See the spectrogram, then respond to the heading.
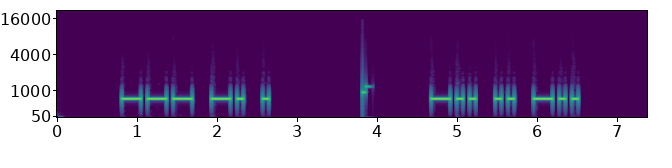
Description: Morse code, heard as a keyed tone, about 15 wpm, 700 Hz. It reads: ONE DID
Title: Sentences from Top 100 Words - New Word Drill - 15wpm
